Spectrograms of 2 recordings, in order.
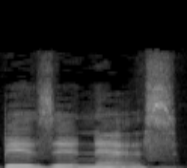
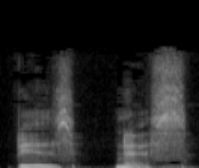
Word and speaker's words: business: actually spoken for example business is not bus but rather Bizness just when you get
